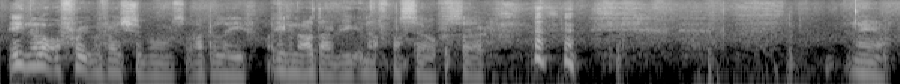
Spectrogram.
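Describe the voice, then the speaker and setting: This vlogger speaks fairly quickly and expressively, at medium pitch, while walking along outdoor alleys. His advice to viewers is earnest and reassuring but rambling, and he keeps losing his thread, with clear outdoor noise in the background.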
